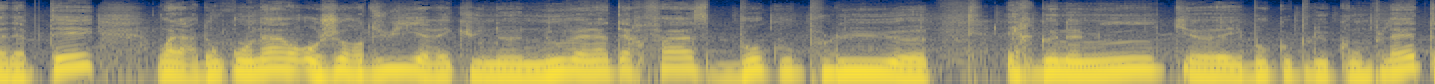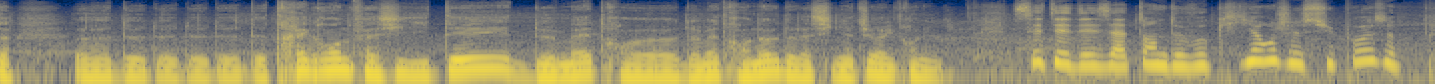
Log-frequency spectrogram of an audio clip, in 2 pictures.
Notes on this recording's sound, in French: Un épisode enregistré au RENT 2022.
